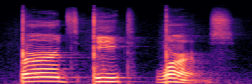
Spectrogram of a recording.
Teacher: of stress time languages so what so with with this sentence birds and eat and worms those are the stressed syllables those are emphasized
